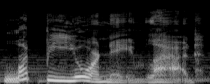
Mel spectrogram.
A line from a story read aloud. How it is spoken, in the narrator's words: Cornelius asked him gruffly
